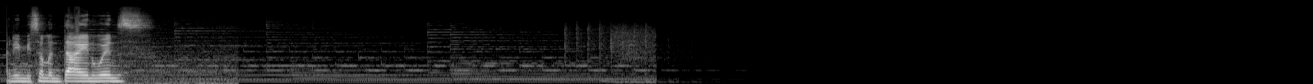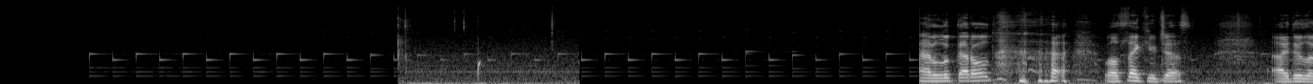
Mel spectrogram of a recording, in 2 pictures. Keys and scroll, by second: 8.2 s.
